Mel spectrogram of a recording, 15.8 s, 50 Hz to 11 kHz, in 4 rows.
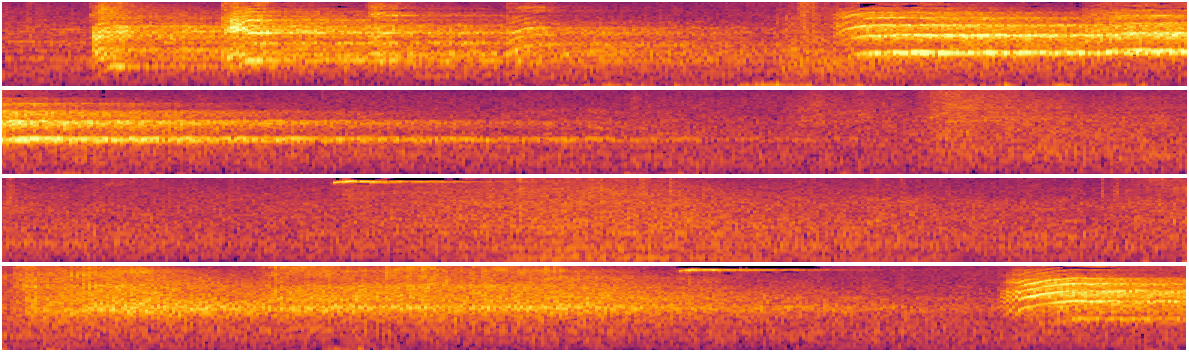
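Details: Training session with the beluga Niko at Port of Nagoya Public Aquarium, 25 February 2024: bursts of short squeaky calls and a long harmonic wail, a quieter pause, sharp trainer's whistle blasts, then more buzzy calls.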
